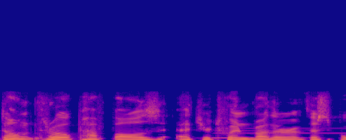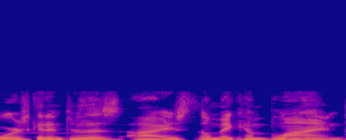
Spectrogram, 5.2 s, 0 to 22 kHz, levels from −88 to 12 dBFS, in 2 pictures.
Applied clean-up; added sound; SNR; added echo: classical method Wiener filter.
